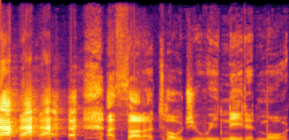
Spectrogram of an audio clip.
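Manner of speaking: put-on deep cartoon voice. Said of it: "It's like a real deep voice".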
